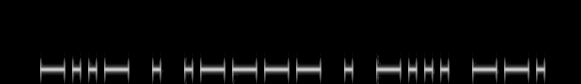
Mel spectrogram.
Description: Morse code, heard as a keyed tone, about 16 wpm, 700 Hz. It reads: XE1EBG
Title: DXCC-100 Call Signs - 6 Characters - Repeated 2x - 15wpm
